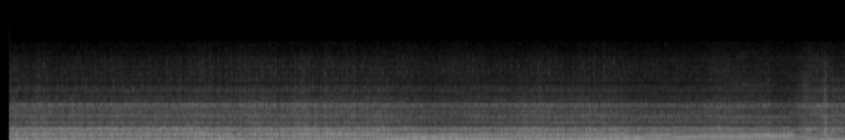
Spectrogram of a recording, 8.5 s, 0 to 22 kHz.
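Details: 2012 BMW S1000RR, about 4,500 km: high-frequency metallic ticking and rattle over the inline-four idle, persisting through throttle blips; absent at first, growing steadily louder; owner asks whether it is valve clearance or the interference-pipe (exhaust) flaps.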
